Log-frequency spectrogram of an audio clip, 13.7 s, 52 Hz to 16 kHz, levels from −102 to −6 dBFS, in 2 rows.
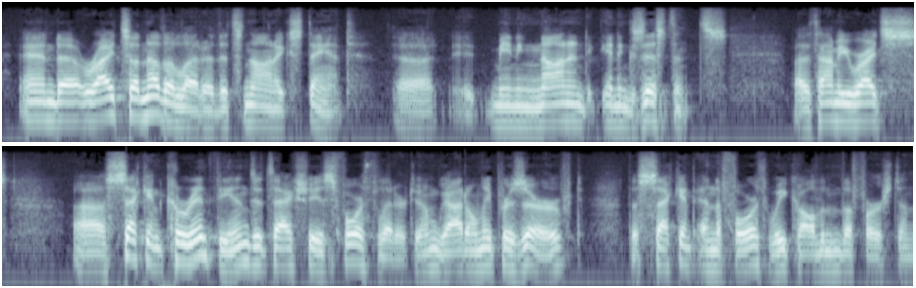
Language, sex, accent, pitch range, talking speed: English, male, American, 130-185 Hz, 170 wpm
